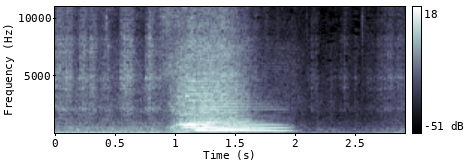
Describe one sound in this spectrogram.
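A train horn blares loudly.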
